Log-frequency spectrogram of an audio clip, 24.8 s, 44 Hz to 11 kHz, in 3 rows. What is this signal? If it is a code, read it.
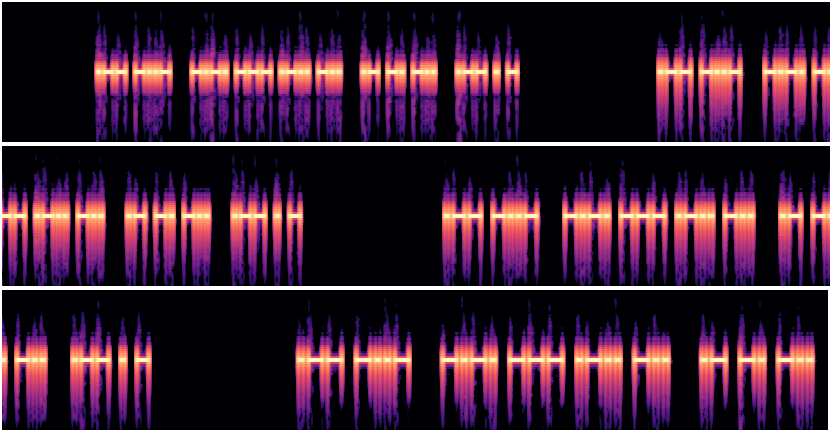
Morse code, heard as a keyed tone, about 32 wpm, 700 Hz. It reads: WX COLD AND WET WX COLD AND WET WX COLD AND WET WX COLD AND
